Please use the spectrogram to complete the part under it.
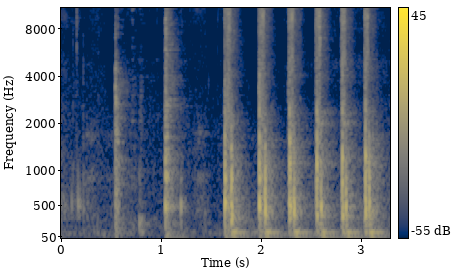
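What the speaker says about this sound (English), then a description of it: "we're going to chop them up, rough chop" A knife rough-chops parsnip, carrots and washed leek tops on a board, close and crisp: a few spaced strikes that speed up into a steady run of about eight firm, rhythmic chops.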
